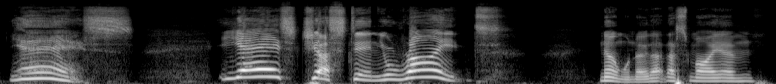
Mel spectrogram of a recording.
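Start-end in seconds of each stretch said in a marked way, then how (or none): 0.1-5.0 deliberate, loud, swooping, drawn-out sing-song delivery. Doing an impression of Jason Cundy from Talk Sport: Jason Cundy impression. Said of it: "impression of Jason Cundy".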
